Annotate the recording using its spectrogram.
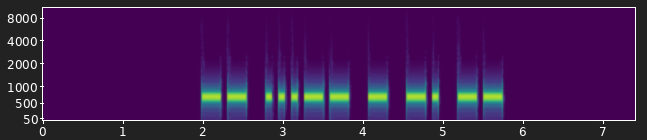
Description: Morse code, heard as a keyed tone, about 15 wpm, 700 Hz. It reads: M3TNM
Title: DXCC-100 Call Signs - 5 Characters - Repeated 2x - 15wpm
